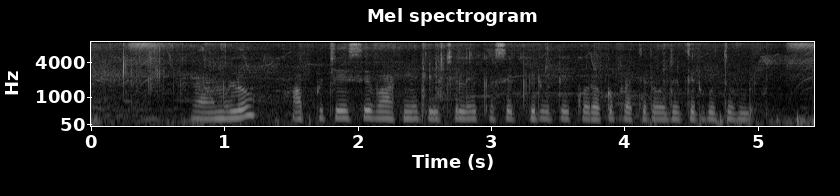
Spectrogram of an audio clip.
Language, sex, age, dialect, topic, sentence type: Telugu, female, 31-35, Telangana, banking, statement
